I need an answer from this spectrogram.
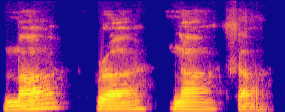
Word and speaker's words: Maranatha: So if you choose this word, say it as 4 syllables: Ma, Ra, Na, Tha. Don't visualize the word, but sound it.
